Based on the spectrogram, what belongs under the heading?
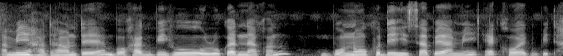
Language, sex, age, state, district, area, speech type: Assamese, female, 45-60, Assam, Charaideo, urban, spontaneous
